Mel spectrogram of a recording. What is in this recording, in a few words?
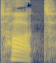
"tot", us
